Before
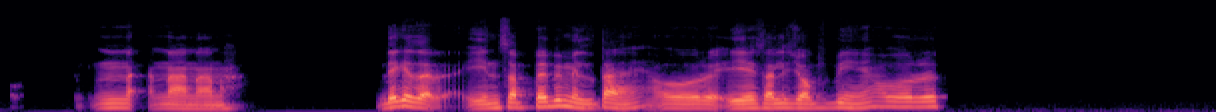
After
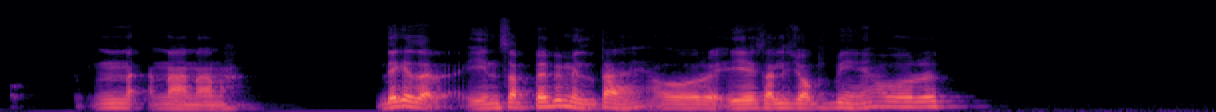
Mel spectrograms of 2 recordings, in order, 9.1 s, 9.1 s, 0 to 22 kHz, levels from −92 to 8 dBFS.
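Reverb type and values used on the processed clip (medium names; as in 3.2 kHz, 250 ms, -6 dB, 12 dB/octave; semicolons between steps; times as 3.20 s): simulated room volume 270 m³, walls furnished, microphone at 0.31 m; trim -5 dB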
